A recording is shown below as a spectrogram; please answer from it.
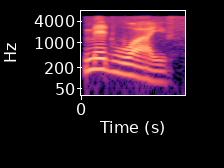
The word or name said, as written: midwife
